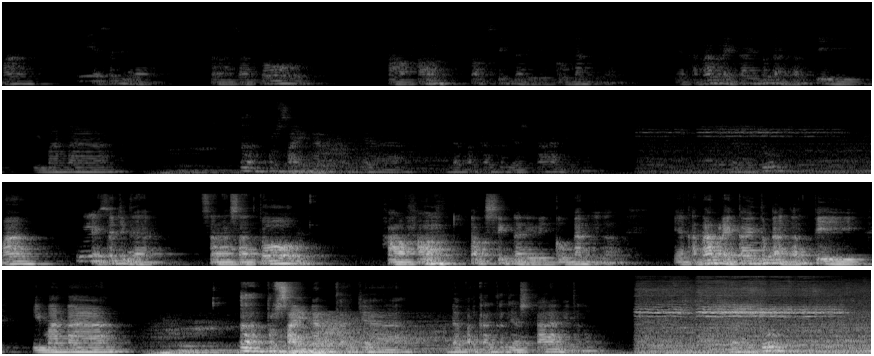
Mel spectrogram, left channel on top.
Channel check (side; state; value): left; quieter; 25.9 dB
